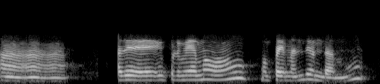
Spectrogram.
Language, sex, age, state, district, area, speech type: Telugu, female, 45-60, Andhra Pradesh, Sri Balaji, rural, conversation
